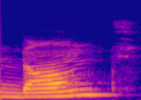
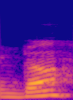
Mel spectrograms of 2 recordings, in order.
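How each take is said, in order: First: The final T is clearly released. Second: The final T is silent, not released. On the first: The speaker calls it wrong. "não vai dizer don't" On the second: The speaker calls it right. "vai dizer I don't have"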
